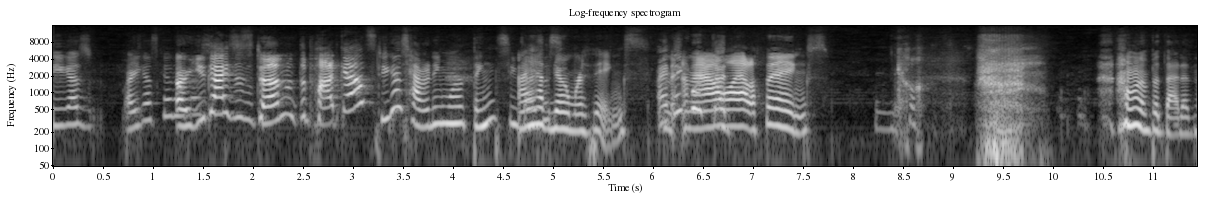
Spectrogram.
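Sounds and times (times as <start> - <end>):
speech: 0.0 - 9.8, 10.5 - 11.4
person imitating a horse whinny and snort: 8.4 - 10.0.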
